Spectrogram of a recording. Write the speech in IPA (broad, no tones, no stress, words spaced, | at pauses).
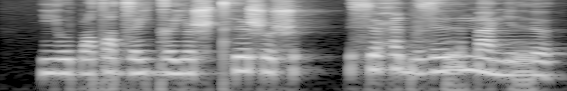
jubʉtˤɨd͡zʉj ɡɵjɵʂ tʰɨʂuʂ | sʉħibu zɨr maŋirɵ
